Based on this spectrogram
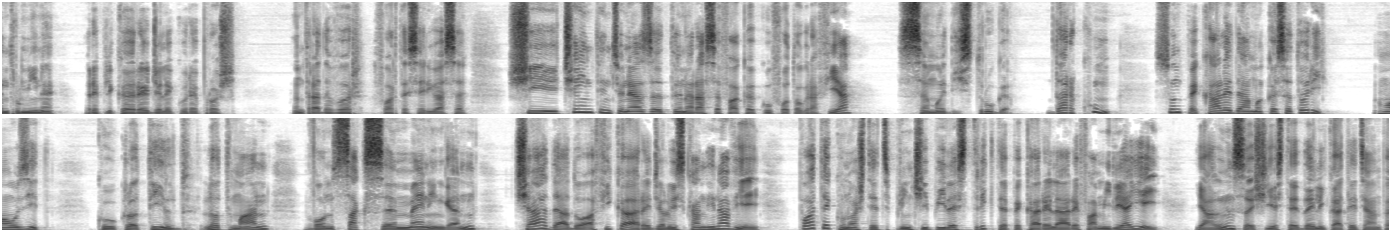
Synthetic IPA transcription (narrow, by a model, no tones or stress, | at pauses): ent̪ɾumine̞ | re̞plikəɾe̞d͡ʒe̞le̞kuɾe̞pɾo̞ʃʲ | ɨnt̪ɾad̪e̞vərfoart̪e̞se̞ɾioasə | ʃit͡ʃe̞int̪e̞nt̪sio̞neazət̪ɨnəɾasəfakəkufo̞t̪o̞ɡɾafija | səməd̪ist̪ɾuɡə̰ | d̪arkʰum | sunt̪̚pe̞kale̞d̪e̞aməkəsət̪o̞ɾi | amauzit̪ | kuklo̞t̪ild̪lo̞t̪man | vo̞nsaksemeniŋɡen | t͡ʃad̪e̞ad̪o̞wafikəaɾe̞d͡ʒelujskand̪inavije̞j | poat̪e̞kunoaʃt̪et̪sʲpɾint͡ʃipiːle̞st̪ɾikt̪e̞pe̞kaɾe̞le̞aɾe̞familiaje̞j | jaɨnsəʃje̞st̪e̞d̪e̞likat̪e̞t̪sʲaɨnp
